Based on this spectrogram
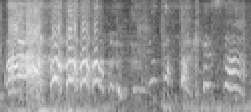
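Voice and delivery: high scream then laughing; being chased. Real, not acted. Monster suddenly appears, screaming.

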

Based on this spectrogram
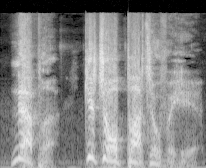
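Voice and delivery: loud, high barking Vegeta shout. Retold or imitated. Gamer yells for Nappa as a bossy Vegeta. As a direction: yell for Nappa like a bossy anime prince. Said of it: "I can't do Vegeta".

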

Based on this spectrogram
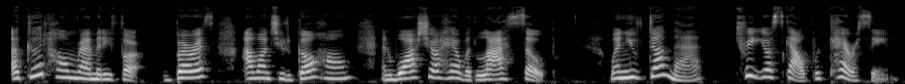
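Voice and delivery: teacher asking a dirty pupil to spell his name; flustered teacher. Acted. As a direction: coax the boy politely, a little flustered.

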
